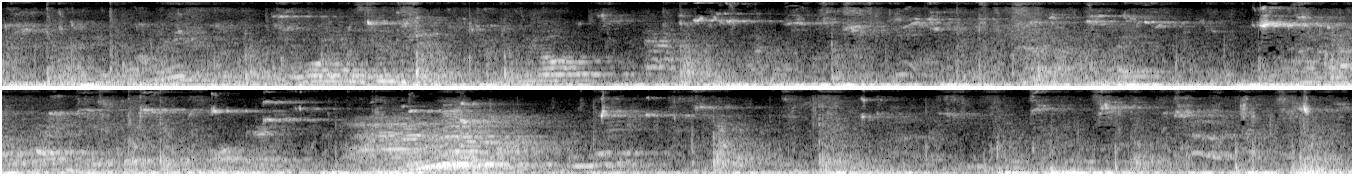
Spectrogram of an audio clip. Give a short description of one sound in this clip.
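Adults call out and talk in a large echoing hall.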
